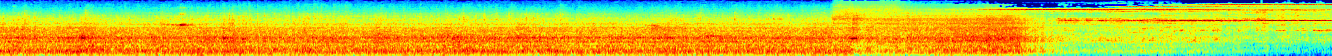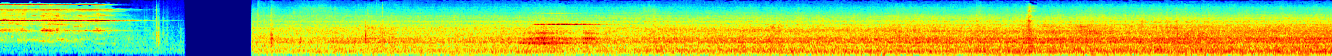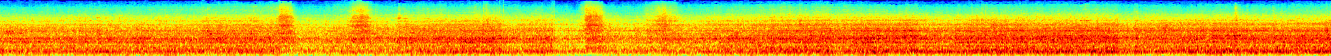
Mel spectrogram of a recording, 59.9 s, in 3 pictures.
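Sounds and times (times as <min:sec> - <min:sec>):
freight wagons rolling on rails: 0:00.0 - 0:12.3
wheel squeal: 0:02.4 - 0:03.0, 0:14.1 - 0:22.6, 0:27.8 - 0:29.3.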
